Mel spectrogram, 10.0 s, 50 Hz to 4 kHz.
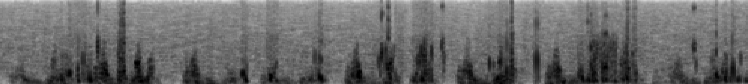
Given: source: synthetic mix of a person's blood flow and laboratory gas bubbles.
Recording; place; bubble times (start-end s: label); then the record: Doppler ultrasound of blood flow; precordium
0.78-1.24 s: bubbles
1.27-1.34 s: bubbles
1.54-1.71 s: bubbles
3.19-3.33 s: bubbles
3.55-3.71 s: bubbles
4.09-4.33 s: bubbles
5.01-5.26 s: bubbles
5.48-5.79 s: bubbles
5.87-5.94 s: bubbles
6.49-6.86 s: bubbles
7.10-7.20 s: bubbles
7.67-8.50 s: bubbles
9.22-9.30 s: bubbles
9.50-9.58 s: bubbles
9.63-9.98 s: bubbles
From the record:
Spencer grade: 3 (all of the cardiac periods contain showers or single bubble signals, but not dominating or overriding the cardiac motion signals); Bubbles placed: only in the low amplitude regions of the cardiac cycle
